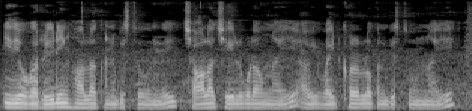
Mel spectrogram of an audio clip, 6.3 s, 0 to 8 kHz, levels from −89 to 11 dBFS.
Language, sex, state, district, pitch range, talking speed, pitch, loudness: Telugu, male, Telangana, Hyderabad, 95-105 Hz, 150 wpm, 100 Hz, -18 LUFS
